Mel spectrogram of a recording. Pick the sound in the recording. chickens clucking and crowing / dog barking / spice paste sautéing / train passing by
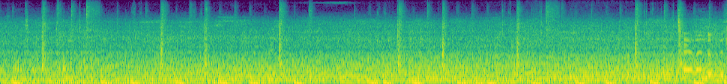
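train passing by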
